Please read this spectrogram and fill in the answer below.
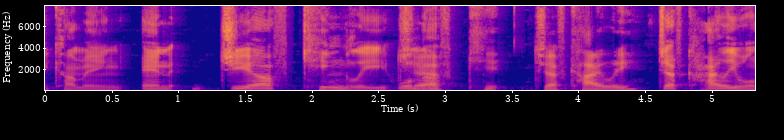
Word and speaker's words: Geoff: Dude, okay, I just want to say, you pronounced Geoff, Geoff. It's always been Jeff, bro.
